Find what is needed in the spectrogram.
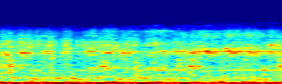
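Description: A DJ sound system's stacks of horn loudspeakers and bass cabinets blasting music at full volume. It is loud and steady, with heavy bass and a harsh, noisy upper range.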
